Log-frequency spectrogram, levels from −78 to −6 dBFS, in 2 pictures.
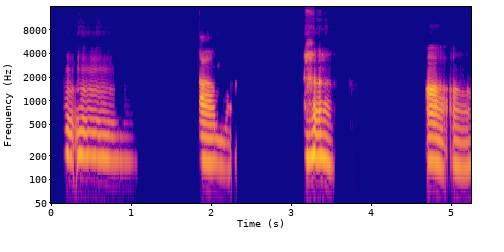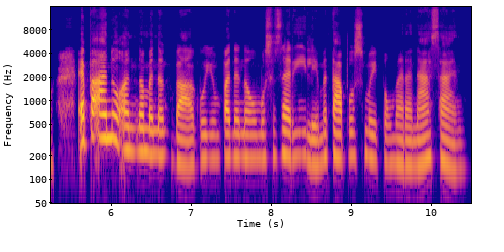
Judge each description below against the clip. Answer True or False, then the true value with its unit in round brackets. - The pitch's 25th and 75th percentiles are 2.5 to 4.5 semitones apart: True (3.1 semitones)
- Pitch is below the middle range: False (185 Hz)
